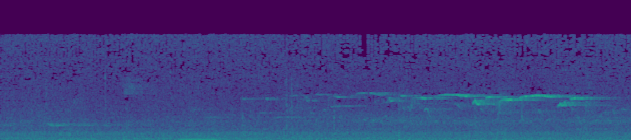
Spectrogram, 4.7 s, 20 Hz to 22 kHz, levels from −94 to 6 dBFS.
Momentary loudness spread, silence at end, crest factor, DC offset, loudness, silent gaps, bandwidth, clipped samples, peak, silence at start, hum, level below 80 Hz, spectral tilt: 11 LU; 0 s; 18 dB; under 0.1%; -43 LUFS; none; 17 kHz; under 0.1%; -28 dBFS; 0 s; none; -60 dBFS; -2 dB/octave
